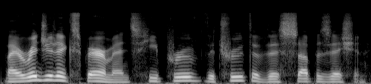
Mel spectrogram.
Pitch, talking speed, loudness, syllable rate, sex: 145 Hz, 160 wpm, -18 LUFS, 5.0 syllables/s, male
